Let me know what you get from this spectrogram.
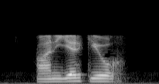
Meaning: fearless, brave
- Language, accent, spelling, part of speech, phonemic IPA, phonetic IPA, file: Armenian, Eastern Armenian, աներկյուղ, adjective, /ɑneɾˈkjuʁ/, [ɑneɾkjúʁ], Hy-աներկյուղ.ogg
